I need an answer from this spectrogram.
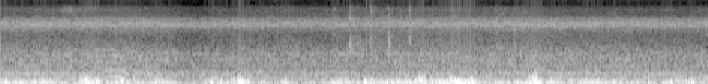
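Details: Defensive honey bee colony from a feral swarm with Africanized genes, heard while a new Italian queen is installed; a dense, low droning buzz with rapid irregular pulses, steady throughout with small surges.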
